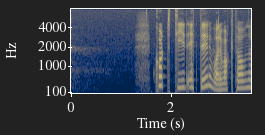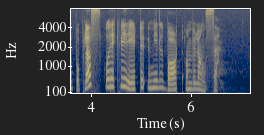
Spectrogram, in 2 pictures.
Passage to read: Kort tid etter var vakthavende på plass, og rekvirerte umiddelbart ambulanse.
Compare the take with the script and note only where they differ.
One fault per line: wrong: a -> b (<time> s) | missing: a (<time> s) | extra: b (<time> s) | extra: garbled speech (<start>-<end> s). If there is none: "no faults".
no faults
